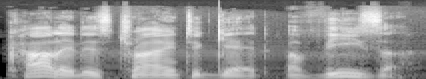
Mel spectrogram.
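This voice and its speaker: A man reading the scripted narration and announcements for a radio drama for English learners, slowly and clearly. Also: fairly low pitch, lively intonation, sharp tone, dry recording. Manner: slow, clear, measured.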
